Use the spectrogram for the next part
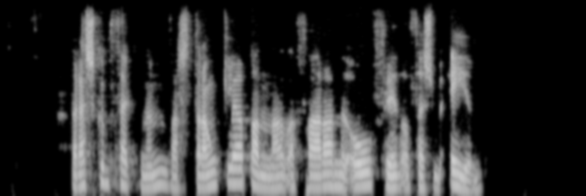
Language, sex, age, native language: Icelandic, male, 20-29, Icelandic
